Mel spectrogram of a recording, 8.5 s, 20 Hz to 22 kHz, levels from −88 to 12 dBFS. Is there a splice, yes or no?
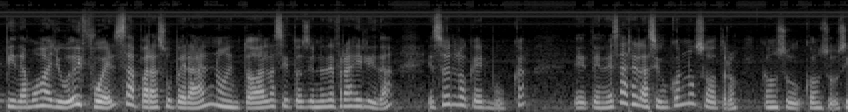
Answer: no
